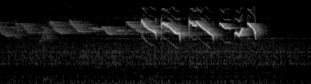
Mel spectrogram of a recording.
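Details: White-eye song used to make other white-eyes sing, a rapid series of high, sharp, downslurred chirps and twitters, mostly in the last second and a half, with a softer thin warble before it.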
